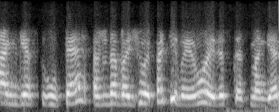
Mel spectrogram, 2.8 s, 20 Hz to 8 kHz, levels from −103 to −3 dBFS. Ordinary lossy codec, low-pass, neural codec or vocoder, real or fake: Opus, 16 kbps; 7.2 kHz; none; real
